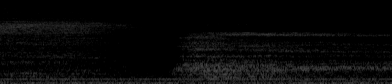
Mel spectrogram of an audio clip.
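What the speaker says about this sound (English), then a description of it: "Big breath in and out." A big breath in and out during a gentle yoga stretch, soft and airy under a steady low hum, with the flow briefly dipping midway before the exhale resumes; quiet, close and without speech.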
